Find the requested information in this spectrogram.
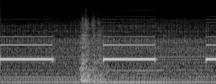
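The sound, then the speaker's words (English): A small skid steer loader clearing the debris of a destroyed house in Alabama gives reversing beeps: three steady, high, evenly spaced tones about a second apart over a low engine hum, with a brief burst of clatter between the first two. “This afternoon, a small skid steer loader was picking up what was left of their house, now strewn across their front yard.”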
